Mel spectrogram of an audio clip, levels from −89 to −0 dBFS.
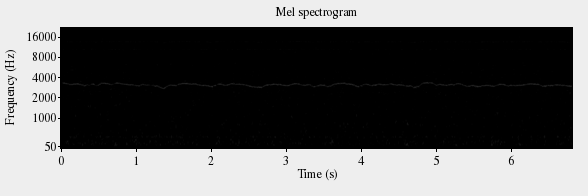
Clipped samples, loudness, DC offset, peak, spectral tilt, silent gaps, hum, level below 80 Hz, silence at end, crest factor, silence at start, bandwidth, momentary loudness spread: under 0.1%; -69 LUFS; under 0.1%; -58 dBFS; -0.5 dB/octave; none; none; under -90 dBFS; 0 s; 14 dB; 0 s; 16.5 kHz; 0 LU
